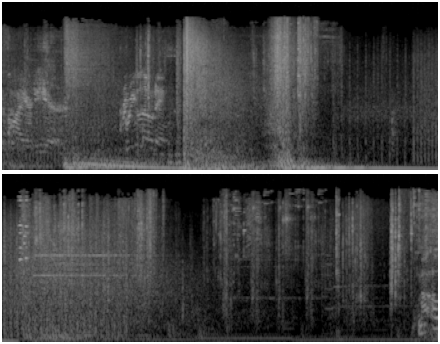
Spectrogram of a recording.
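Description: Gunfire in the Apex Legends Mobile game: bursts of heavy shots and booming impacts in the first few seconds, then lighter sporadic fire and game effects, with a game voice calling out over the action.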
